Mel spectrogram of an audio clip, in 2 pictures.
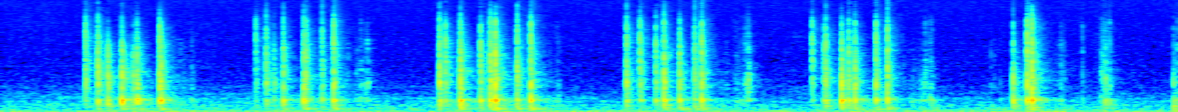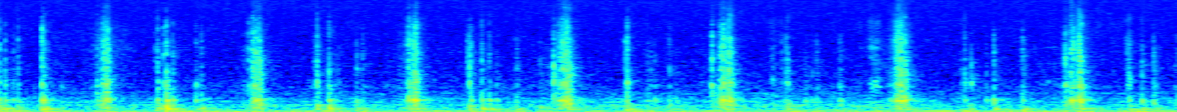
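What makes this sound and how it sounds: Long painted nails on both hands tap and scratch the top of a closed, apparently hollow, medium-size printed cardboard Ooz-o's kit box lying flat on a table. For the first six seconds the taps come in quick clustered bursts, then they slow to steadier, spaced single taps with a light papery scratch underneath. Each tap is a dry, short, hollow knock that dies away almost at once.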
